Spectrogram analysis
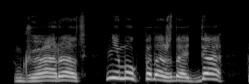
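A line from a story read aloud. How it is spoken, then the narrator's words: Indignant. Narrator (Russian): возмущенно наехал на меня Бурхис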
